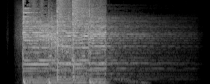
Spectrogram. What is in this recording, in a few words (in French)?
virgule poker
